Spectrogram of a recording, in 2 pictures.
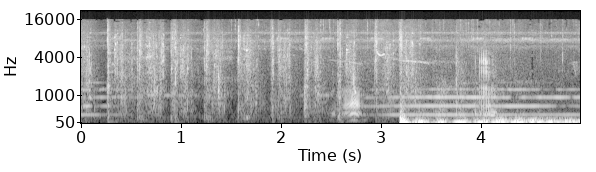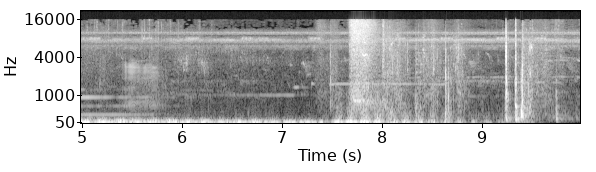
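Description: Footsteps run over packed dirt.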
